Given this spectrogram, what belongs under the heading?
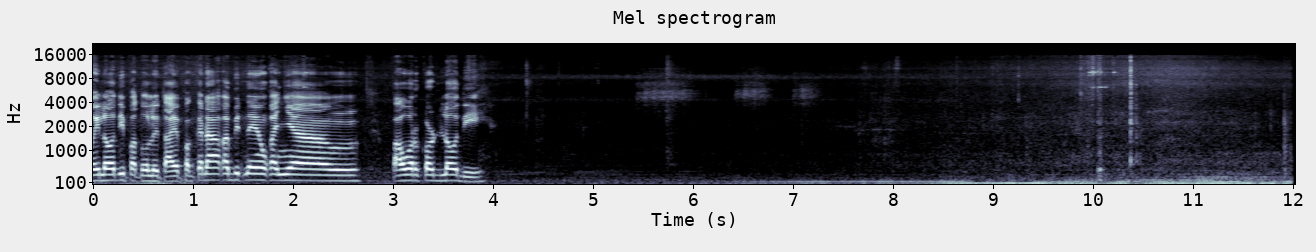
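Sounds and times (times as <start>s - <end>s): low engine-like drone: 3.9s - 12.0s.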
